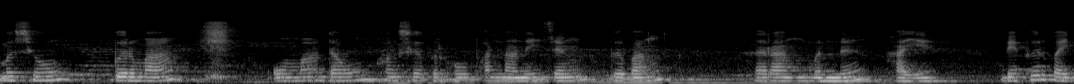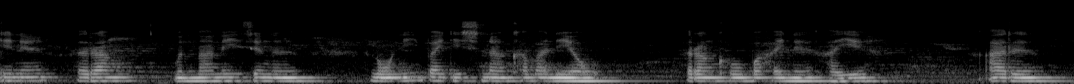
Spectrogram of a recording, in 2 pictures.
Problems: low volume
